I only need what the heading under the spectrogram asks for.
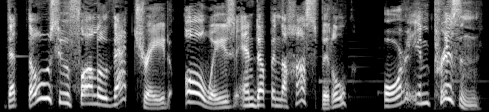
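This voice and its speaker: A narrator plays an old male talking cricket from a storybook, tiny and pitched high. He moralizes with calm patience, his pitch rising and falling in a lively way. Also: unhurried, no echo, faint music behind. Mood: calm, preachy. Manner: calm, preachy.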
